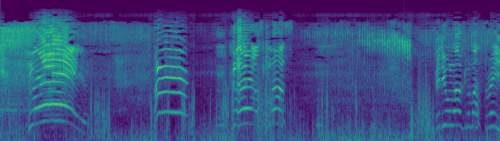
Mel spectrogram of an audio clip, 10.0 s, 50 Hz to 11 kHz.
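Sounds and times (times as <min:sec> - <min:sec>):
low engine rumble: 0:00.0 - 0:10.0
person shouting: 0:00.6 - 0:01.7, 0:03.0 - 0:03.8.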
